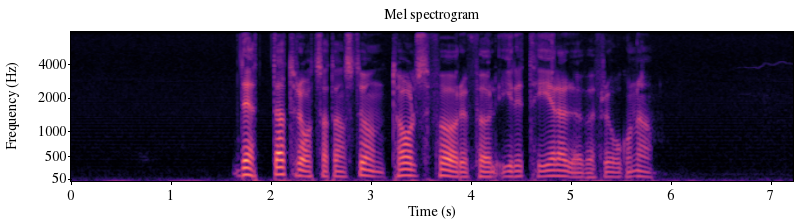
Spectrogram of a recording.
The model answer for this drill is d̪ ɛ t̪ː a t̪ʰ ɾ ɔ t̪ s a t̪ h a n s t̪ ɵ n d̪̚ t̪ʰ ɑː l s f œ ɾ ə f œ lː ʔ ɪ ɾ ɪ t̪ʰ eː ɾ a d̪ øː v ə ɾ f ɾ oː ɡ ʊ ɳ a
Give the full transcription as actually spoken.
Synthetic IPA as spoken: d̪ ɛ t̪ː a t̪ʰ ɾ ɔ t̪ s a t̪ h a n s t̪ ɵ n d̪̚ t̪ʰ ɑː l s f œː ɾ ə f œ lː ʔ ɪ ɾ ɪ t̪ʰ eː ɾ a d̪ øː v ə ɾ f ɾ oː ɡ ʊ ɳ a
